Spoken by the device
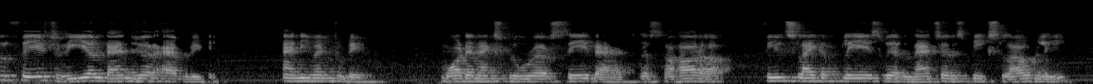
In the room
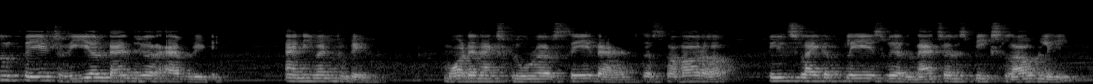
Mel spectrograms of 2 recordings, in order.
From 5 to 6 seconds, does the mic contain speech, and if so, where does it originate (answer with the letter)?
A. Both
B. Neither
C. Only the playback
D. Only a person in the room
C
